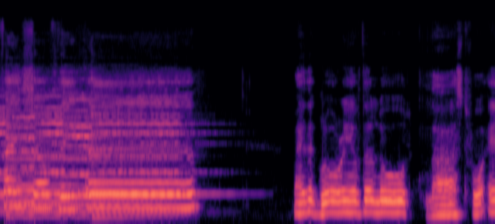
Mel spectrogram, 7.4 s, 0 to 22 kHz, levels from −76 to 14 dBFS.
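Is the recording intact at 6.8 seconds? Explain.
No. At 6.8 seconds the sound is affected by gain pumping, which runs through the whole clip. The level swings by roughly 5 dB, pulled down under each loud sound, leaving loud and soft parts squashed together. The likely cause is gain set far too high, with a fast limiter or compressor pulling it back on every peak. Unlike a noise gate, which cuts the quiet parts off, this lets the gain recover between peaks.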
